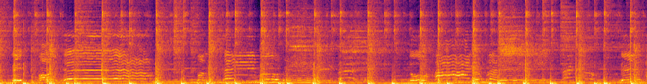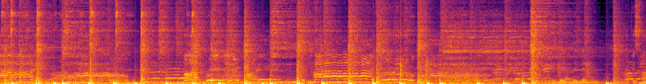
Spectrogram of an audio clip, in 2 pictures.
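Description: Gospel song with a sung lead vocal over a drum kit keeping a steady beat of about two strokes a second, with sustained low accompanying notes.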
